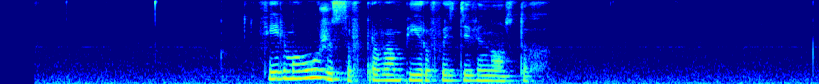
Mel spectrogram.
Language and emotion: Russian, neutral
